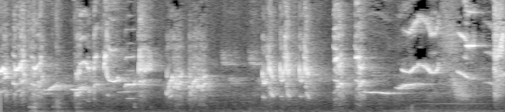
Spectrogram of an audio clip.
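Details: Chestnut-capped thrush, recorded as a tutor track for songbirds, pours out quick squeaky and whistled phrases in short bursts, ending with clear rising-and-falling high whistles.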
